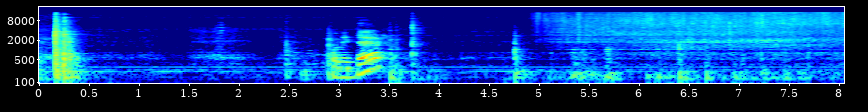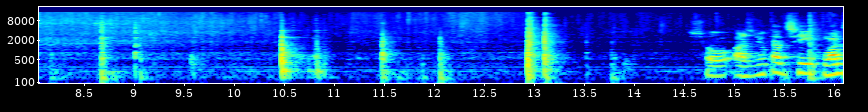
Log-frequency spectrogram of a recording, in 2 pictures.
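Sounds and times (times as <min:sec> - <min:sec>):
omelette sizzling in frying pan: 0:04.8 - 0:16.0.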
